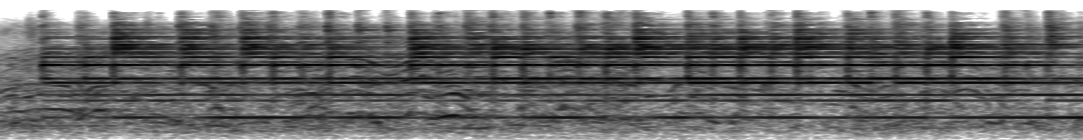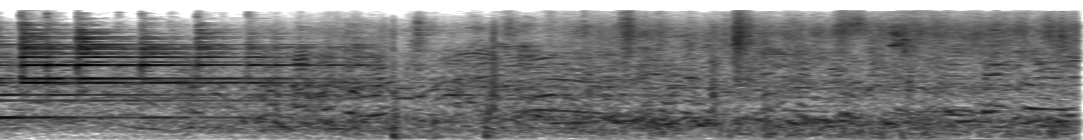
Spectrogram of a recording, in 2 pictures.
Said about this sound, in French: La stupeur et le désordre s'interrompent lorsque la cloche retentit.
